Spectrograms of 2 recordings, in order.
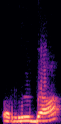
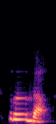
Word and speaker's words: हृदा: The Hrida, it is not Rida, it is Hrida. So the Hakara has to be a little more audible because it sounds like Rida. It should not be Rida.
